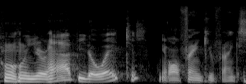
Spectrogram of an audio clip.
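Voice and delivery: soft, rapid, gushing chatter. Showing how people talk to their dog frankie, talking to a dog. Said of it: "when we talk to dogs, it's like".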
